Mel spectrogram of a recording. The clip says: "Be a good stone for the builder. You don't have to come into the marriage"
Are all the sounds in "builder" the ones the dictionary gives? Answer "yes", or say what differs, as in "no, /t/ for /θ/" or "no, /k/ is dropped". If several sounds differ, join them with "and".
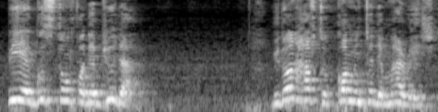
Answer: no, /l/ is dropped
